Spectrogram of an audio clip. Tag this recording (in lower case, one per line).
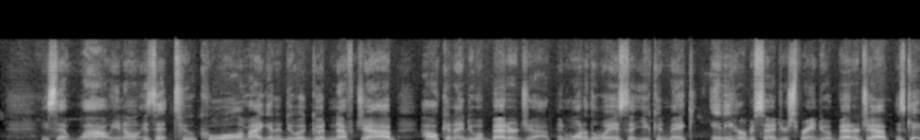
speech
